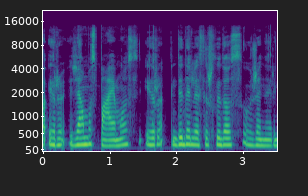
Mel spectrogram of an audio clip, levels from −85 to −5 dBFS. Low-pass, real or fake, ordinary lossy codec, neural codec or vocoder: 14.4 kHz; real; AAC, 64 kbps; none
